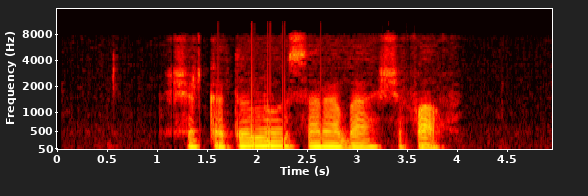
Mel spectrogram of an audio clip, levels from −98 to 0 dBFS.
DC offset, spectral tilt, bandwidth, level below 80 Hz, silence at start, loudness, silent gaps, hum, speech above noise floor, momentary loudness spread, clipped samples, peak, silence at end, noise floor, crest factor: under 0.1%; -6.5 dB/octave; 8.2 kHz; -46 dBFS; 1.1 s; -32 LUFS; none; none; 44 dB; 10 LU; under 0.1%; -14 dBFS; 1.1 s; -75 dBFS; 18 dB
